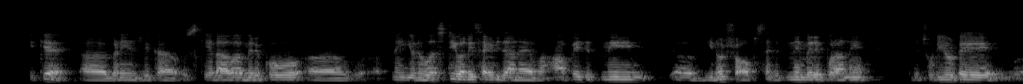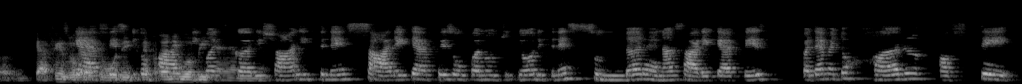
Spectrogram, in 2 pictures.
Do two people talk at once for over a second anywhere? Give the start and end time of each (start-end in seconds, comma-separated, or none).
11.0-12.8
